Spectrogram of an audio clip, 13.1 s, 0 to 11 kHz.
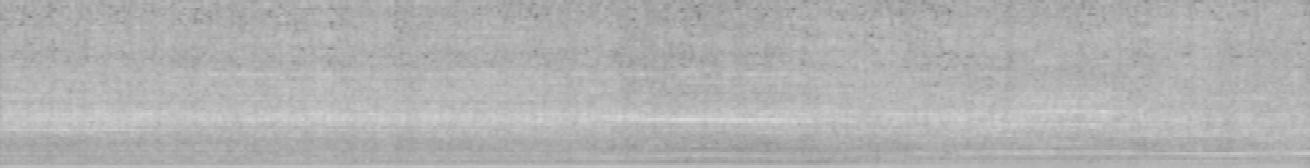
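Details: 186FA single-cylinder diesel running on Road Tech synthetic blend 10W-30 motor oil as fuel at about half throttle. A steady, even chug at idle with no stumbling or knocks; it runs smoothly on the unusual fuel.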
